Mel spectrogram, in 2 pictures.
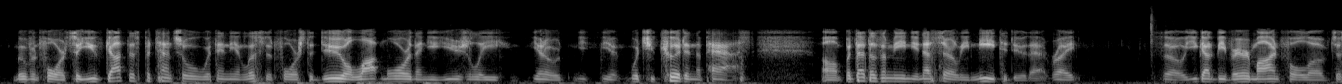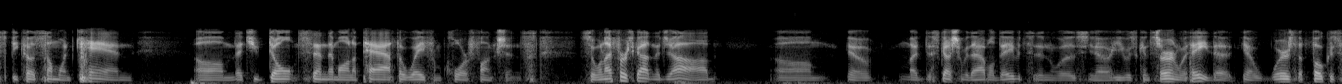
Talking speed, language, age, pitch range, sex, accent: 210 wpm, English, 40-59, 105-125 Hz, male, American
